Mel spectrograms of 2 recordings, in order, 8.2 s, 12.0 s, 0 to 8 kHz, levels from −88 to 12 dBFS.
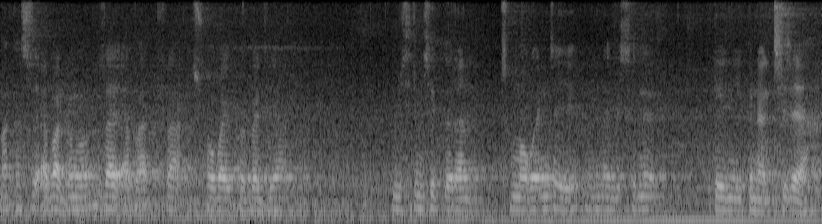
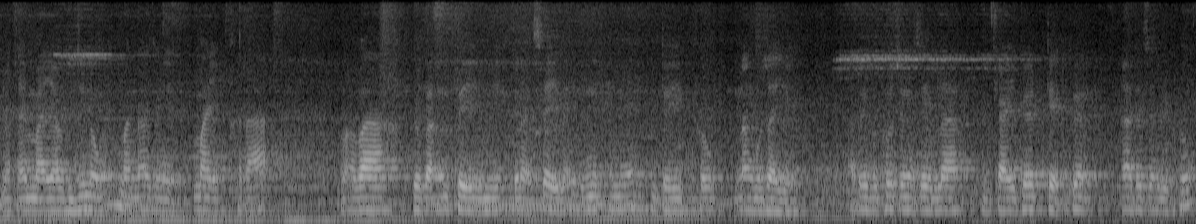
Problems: constant background noise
